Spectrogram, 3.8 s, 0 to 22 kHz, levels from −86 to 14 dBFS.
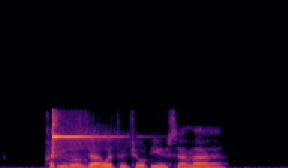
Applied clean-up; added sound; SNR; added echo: neural diffusion model UNIVERSE++.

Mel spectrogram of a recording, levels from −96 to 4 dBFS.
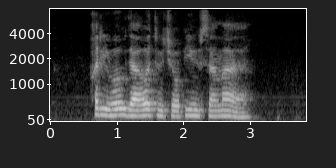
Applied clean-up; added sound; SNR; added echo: none; none; none; none.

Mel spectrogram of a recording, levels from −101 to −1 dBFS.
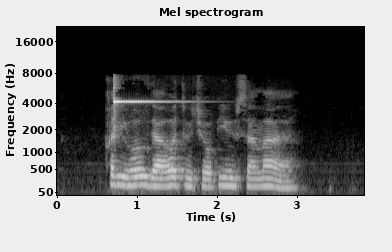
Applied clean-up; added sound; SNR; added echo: none; Bicycle bell; -1 dB; none.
